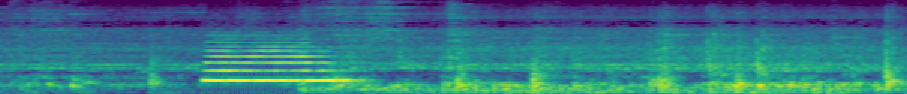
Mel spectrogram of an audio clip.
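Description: An Indian Railways electric locomotive sounds one loud horn blast, about a second long, starting just over a second in. Then the low rumble and clatter of the approaching locomotive's wheels on the rails.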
